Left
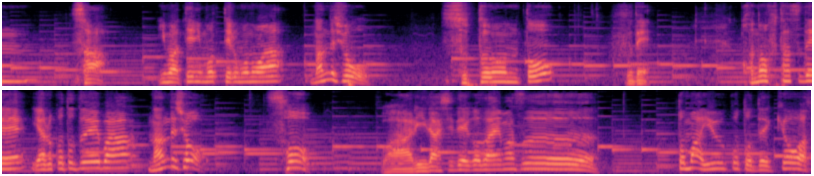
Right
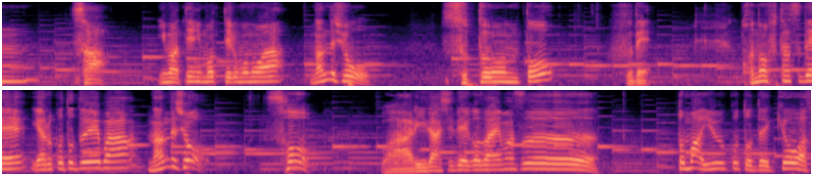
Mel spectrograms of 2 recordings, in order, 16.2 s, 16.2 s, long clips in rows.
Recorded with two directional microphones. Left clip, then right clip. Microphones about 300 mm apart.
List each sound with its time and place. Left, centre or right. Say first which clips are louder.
0.0 s music: right 1 dB; centre
1.6 s speech: right 2 dB; centre
15.9 s speech: right 4 dB; right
